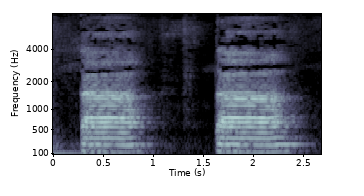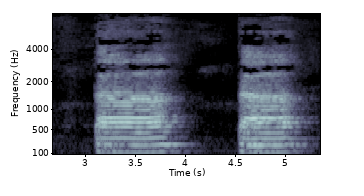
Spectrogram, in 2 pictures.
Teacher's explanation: তা জিহ্বার আগা উপরের দুই দাঁতের গোড়ার সঙ্গে লাগাতে হবে। জিহ্বার আগাটা উপরে দুই দাঁতের গোড়া, সামনে দুই দাঁতের গোড়ার সঙ্গে লাগিয়ে তা হরফটা উচ্চারণ করতে হবে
